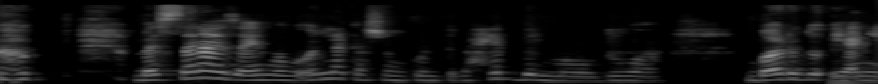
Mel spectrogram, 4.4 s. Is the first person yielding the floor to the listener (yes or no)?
no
